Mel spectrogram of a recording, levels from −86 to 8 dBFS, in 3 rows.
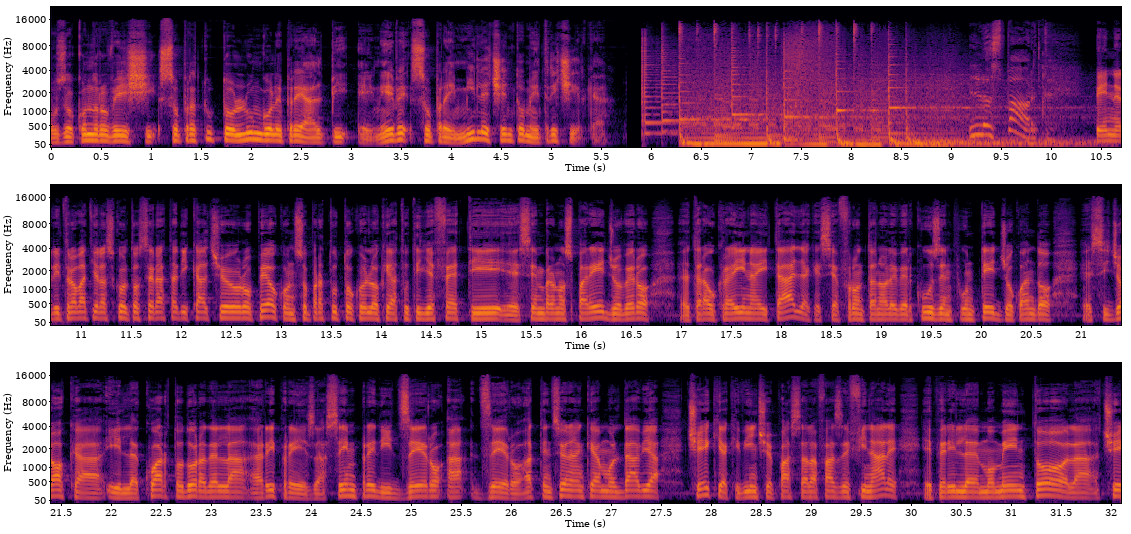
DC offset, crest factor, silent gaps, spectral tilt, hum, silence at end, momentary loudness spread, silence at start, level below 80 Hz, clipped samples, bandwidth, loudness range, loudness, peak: under 0.1%; 20 dB; 5.76-5.88 s; -3.5 dB/octave; none; 0 s; 7 LU; 0 s; -36 dBFS; under 0.1%; 16 kHz; 5 LU; -22 LUFS; -2 dBFS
